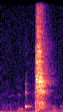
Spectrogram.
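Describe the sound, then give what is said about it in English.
A single sharp sneeze bursts out during a Bible reading, preceded by a brief intake of breath, moderately loud, with no talking around it. “bless you”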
